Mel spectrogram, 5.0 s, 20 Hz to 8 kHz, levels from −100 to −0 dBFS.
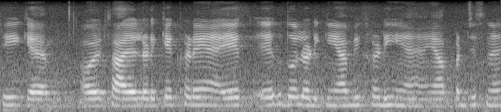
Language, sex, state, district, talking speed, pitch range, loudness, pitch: Hindi, female, Haryana, Rohtak, 205 wpm, 190-210 Hz, -17 LUFS, 200 Hz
